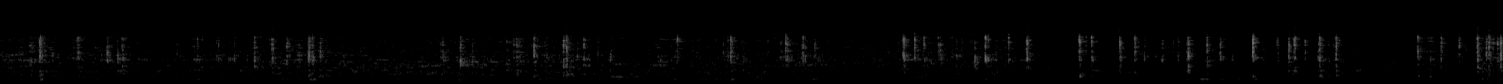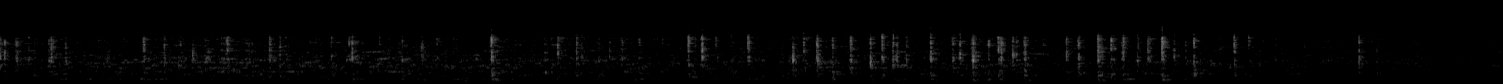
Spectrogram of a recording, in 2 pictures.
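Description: Typing on a computer keyboard: irregular key clicks in quick runs with short pauses, thinning out near the end.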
